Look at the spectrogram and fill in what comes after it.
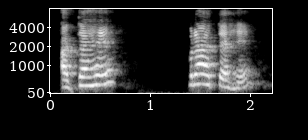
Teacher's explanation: विसर्ग का प्रयोग अधिकतर संस्कृत शब्दों पर होता है, अर्थात जब हम विसर्ग से बने कोई भी शब्द या अक्षर बोलते हैं तो उसको बोलने के लिए हमें ऐसा लगता है कि जैसे अंत में ह आ रहा है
